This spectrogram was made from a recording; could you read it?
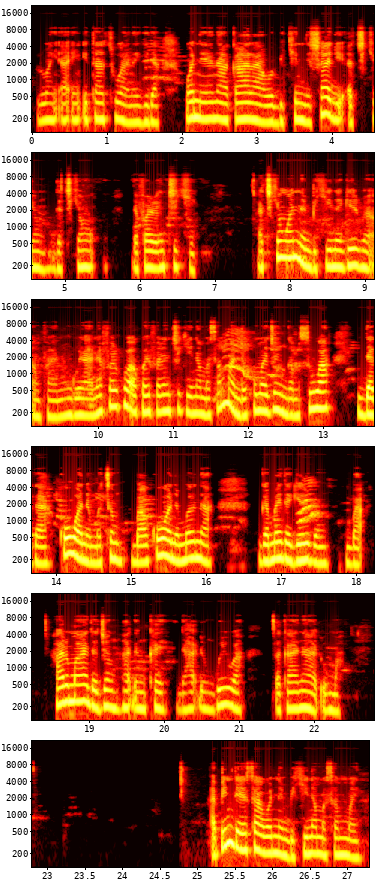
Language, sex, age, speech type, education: Hausa, female, 46-60, spontaneous, primary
